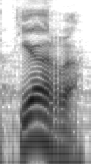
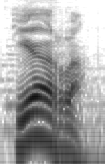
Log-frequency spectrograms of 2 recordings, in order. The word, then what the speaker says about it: Tierra: for Earth is La Tierra note that the emphasis is on the E and that the Double R needs to be trilled Tierra tip number two the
